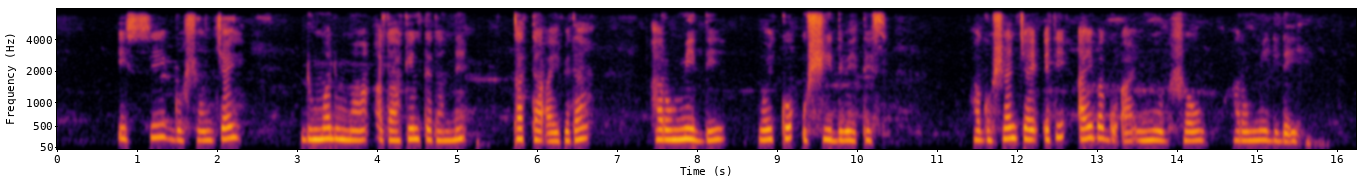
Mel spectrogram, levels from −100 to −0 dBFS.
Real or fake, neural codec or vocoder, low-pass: real; none; 7.2 kHz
